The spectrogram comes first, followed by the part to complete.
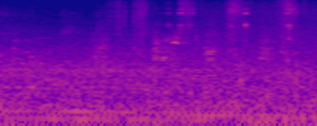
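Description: American pit bull terrier hanging from a spring-pole rope toy and tugging, with dog sounds: a steady low strain in the throat and short sharp noises several times a second.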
